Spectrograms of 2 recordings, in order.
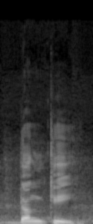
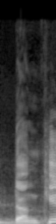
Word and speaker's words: donkey: ठीक है, इसको प्रोनाउंस करते हैं डंकी। ये डंकी नहीं होता है, डोंकी होता है।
